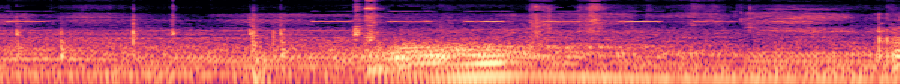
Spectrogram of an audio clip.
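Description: Portable generator engine running steadily as a low hum, its note rising and falling briefly about two to three seconds in. A faint high electronic beep repeats several times in the background.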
